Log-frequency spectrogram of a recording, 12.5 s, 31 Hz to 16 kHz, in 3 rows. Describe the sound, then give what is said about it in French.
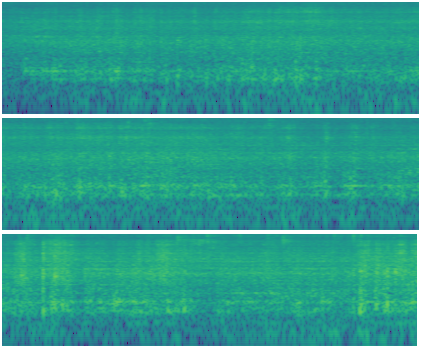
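A train runs on the Quebec North Shore and Labrador iron-ore railway through Labrador and northern Quebec, giving a continuous rumbling roar with faint clattering of wheels on rail, a little rougher near the end. “le chemin de fer que la Quebec North Shore and Labrador Railway a construit entre 1948 et 1952 pour exploiter les énormes gisements de fer du Labrador et du Nouveau-Québec.”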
